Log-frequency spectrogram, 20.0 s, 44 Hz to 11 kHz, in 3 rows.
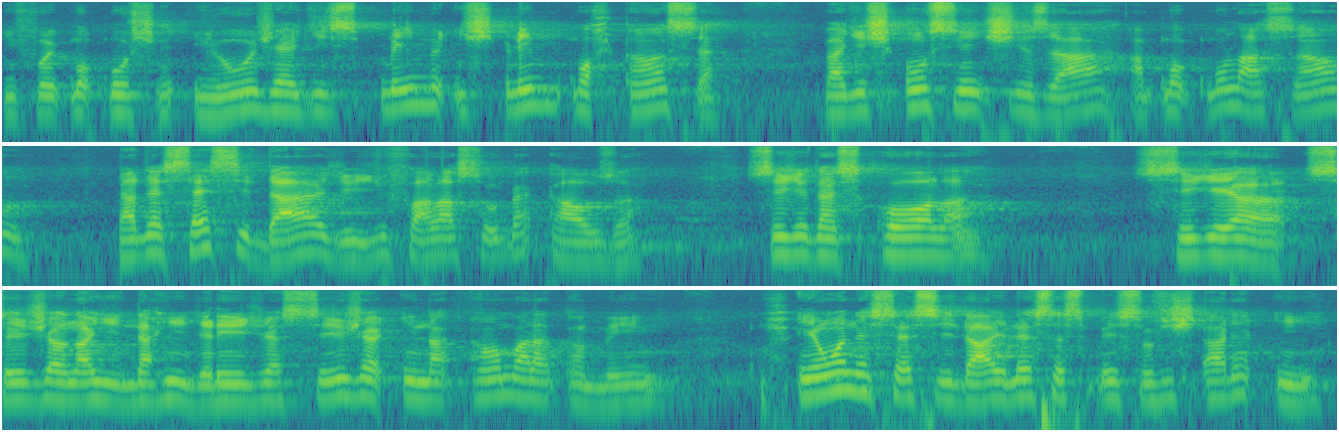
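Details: Adult man with congenital cleft lip and palate, operated at age 5 and again around 18 with seven surgeries in all, speech therapy from age 7 to 17, voice not fully rehabilitated; cleft palate speech.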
